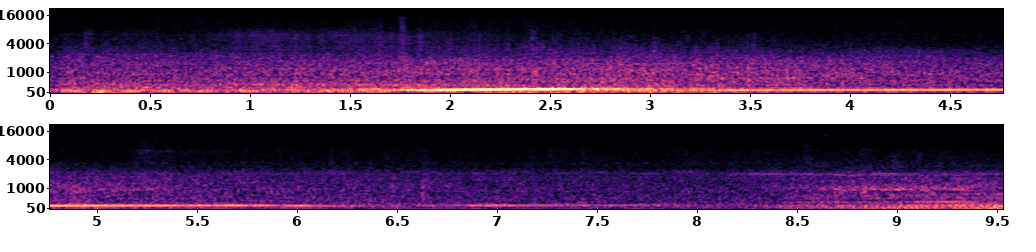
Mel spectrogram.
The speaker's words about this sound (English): Their car takes off, cruising down the dim suburban street.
